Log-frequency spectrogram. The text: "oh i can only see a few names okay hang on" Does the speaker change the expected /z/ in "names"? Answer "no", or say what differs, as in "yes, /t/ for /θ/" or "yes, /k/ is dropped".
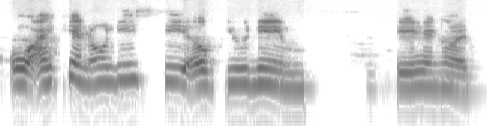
yes, /z/ is dropped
